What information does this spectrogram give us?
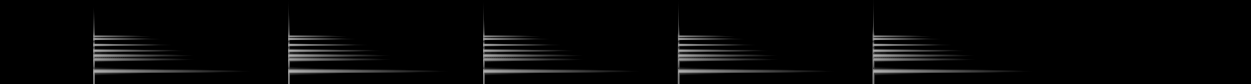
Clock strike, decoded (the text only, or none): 5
